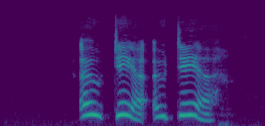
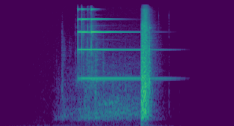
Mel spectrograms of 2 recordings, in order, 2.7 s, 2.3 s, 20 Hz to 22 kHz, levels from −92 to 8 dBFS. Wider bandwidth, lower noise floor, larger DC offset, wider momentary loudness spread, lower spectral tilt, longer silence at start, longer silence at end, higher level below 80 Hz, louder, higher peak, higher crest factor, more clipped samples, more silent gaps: second, 13 kHz vs 19 kHz; first, -83 dBFS vs -77 dBFS; neither; second, 6 LU vs 11 LU; first, -2.5 dB/octave vs 3 dB/octave; about the same, 0.8 s vs 0.75 s; second, 0.45 s vs 0.75 s; about the same, -78 dBFS vs -76 dBFS; second, -37 LUFS vs -21 LUFS; second, -22 dBFS vs -4 dBFS; about the same, 18 dB vs 22 dB; neither; neither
